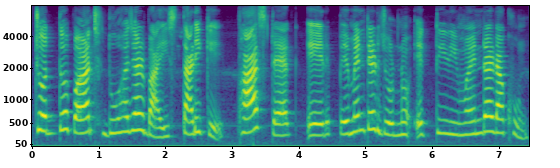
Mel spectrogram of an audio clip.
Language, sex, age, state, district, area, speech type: Bengali, female, 30-45, West Bengal, South 24 Parganas, rural, read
